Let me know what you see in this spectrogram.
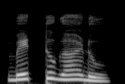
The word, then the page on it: ಬೆಟ್ಟುಗಾಡು: beṭṭugāḍu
